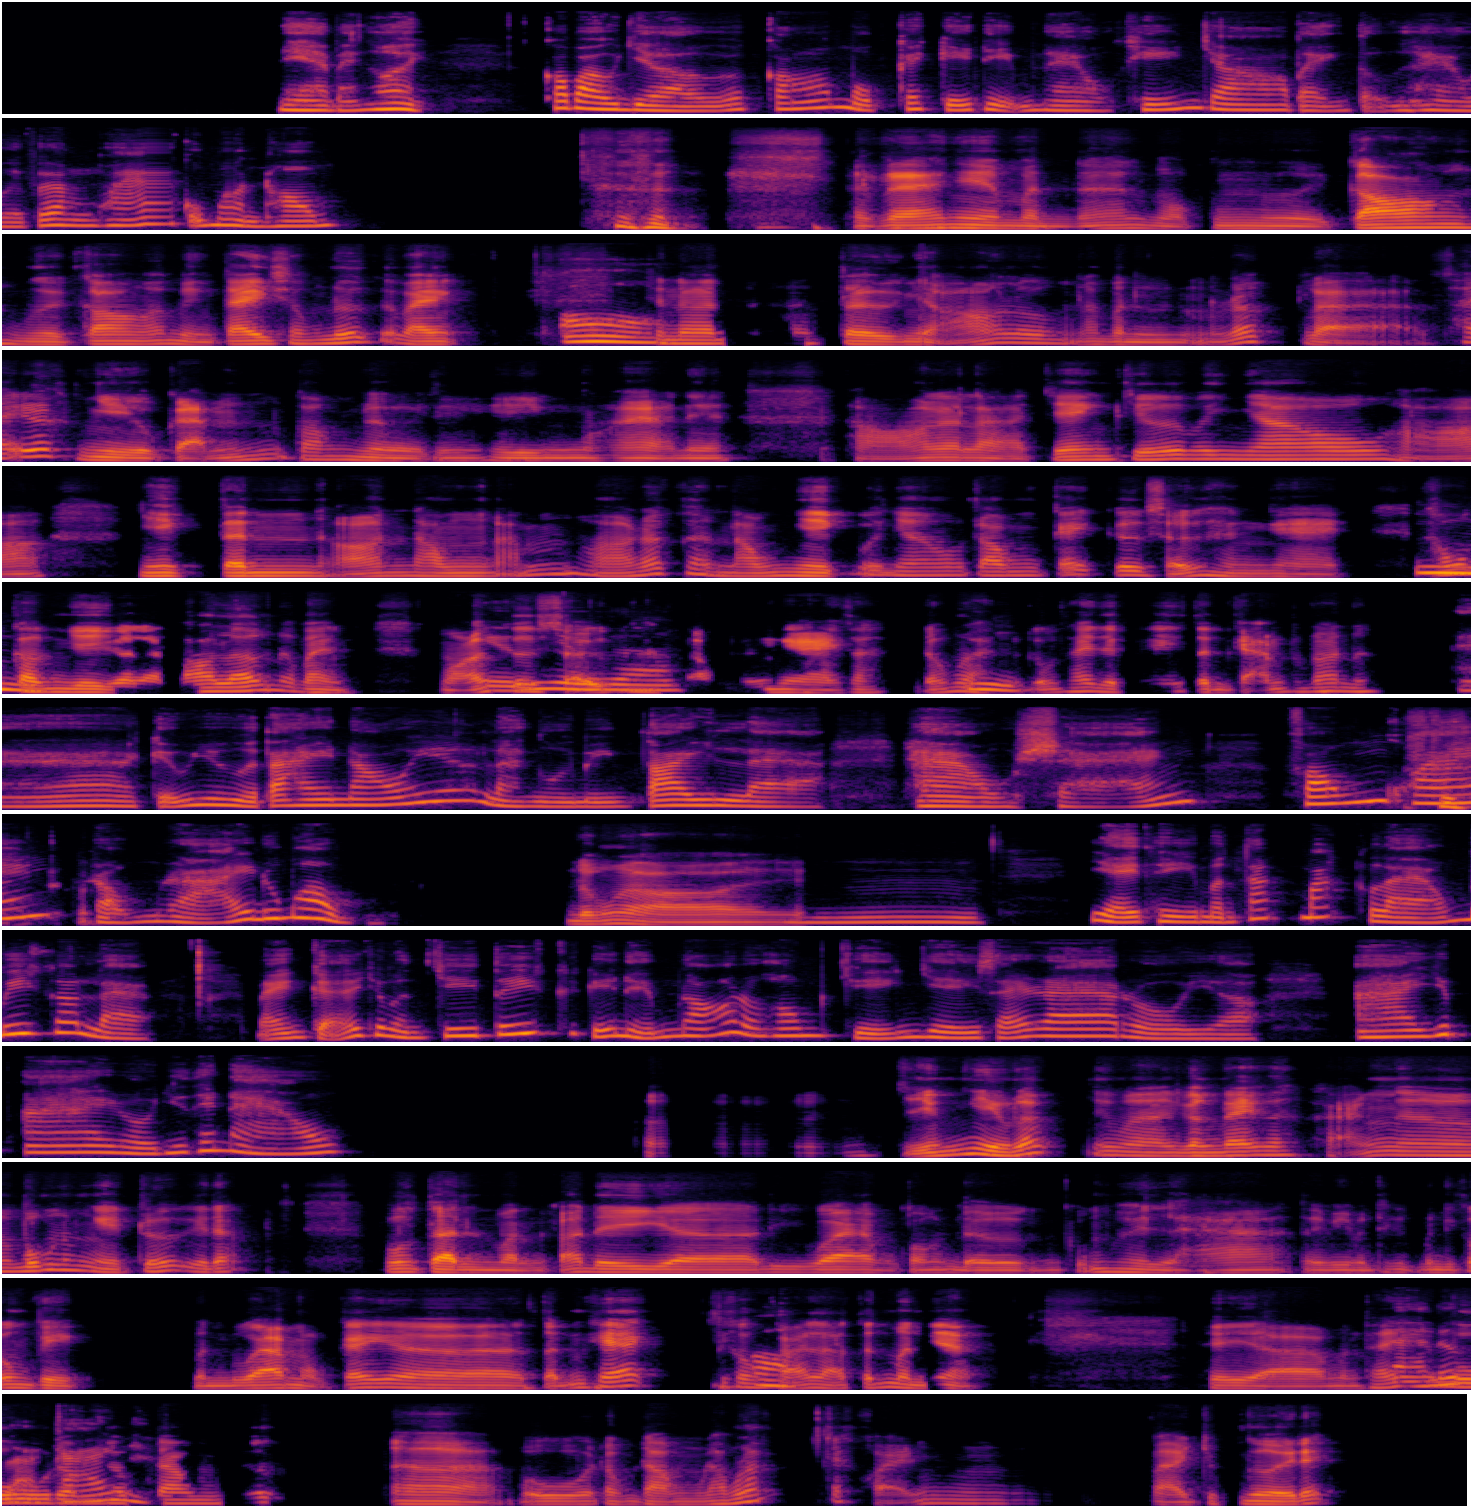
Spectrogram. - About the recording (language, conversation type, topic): Vietnamese, podcast, Bạn có thể kể một kỷ niệm khiến bạn tự hào về văn hoá của mình không nhỉ?
- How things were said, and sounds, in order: tapping; chuckle; chuckle; tsk; unintelligible speech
